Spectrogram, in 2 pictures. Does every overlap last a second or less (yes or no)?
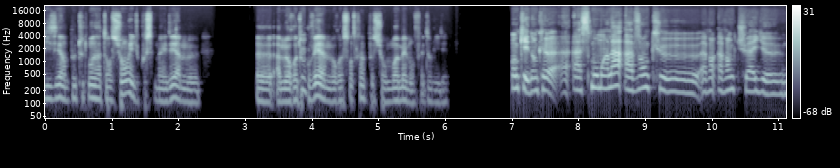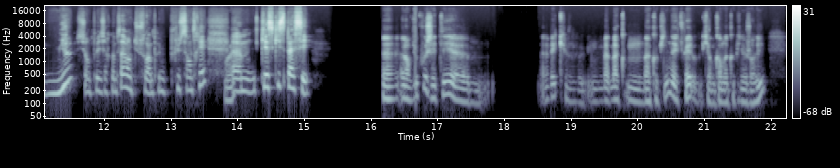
yes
